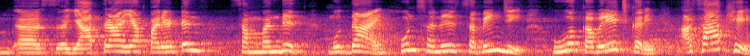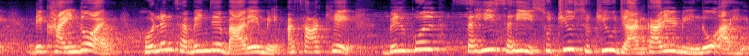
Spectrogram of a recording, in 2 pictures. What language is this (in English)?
Sindhi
